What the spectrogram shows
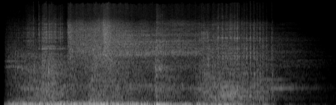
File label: Asteroid Big Ship Groans, Ambience; Warframe; Grineer Asteroid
